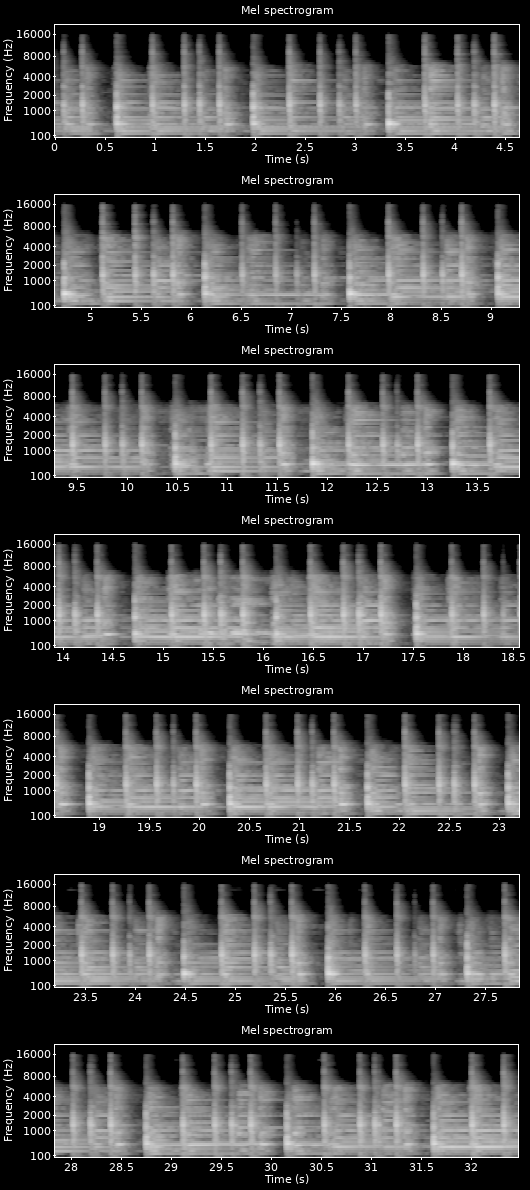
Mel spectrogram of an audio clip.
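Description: Acoustic guitar backing track strumming chords in a candombe rhythm. Over it, a steady pattern of sharp taps from two paintbrushes striking an upturned plastic cup and a plastic container, one higher-pitched and one lower.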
